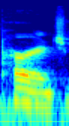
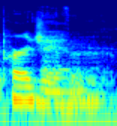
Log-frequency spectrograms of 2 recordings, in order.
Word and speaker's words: Purge: I believe it's pronounced purge, by the way. Not purging. Purge.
